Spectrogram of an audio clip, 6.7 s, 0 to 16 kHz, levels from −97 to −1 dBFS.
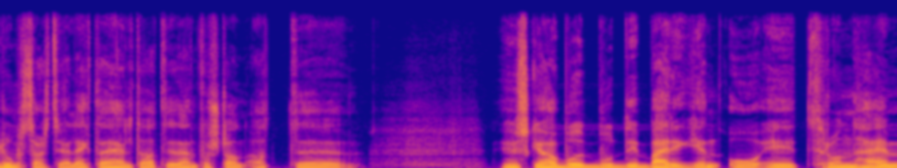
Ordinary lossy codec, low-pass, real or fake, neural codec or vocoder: none; 14.4 kHz; real; none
